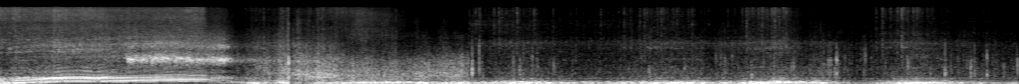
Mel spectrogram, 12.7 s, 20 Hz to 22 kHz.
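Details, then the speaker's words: 1979 Camaro with a junkyard 6.0 LS V8 swap just completed. After a few seconds of music, a deep, even V8 rumble runs steadily with gentle rises in revs and sounds healthy. The car runs and moves but probably still needs more transmission fluid. "The LS do-over is completed. It runs, it moves, probably still needs some more transmission fluid, but that's for another day."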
